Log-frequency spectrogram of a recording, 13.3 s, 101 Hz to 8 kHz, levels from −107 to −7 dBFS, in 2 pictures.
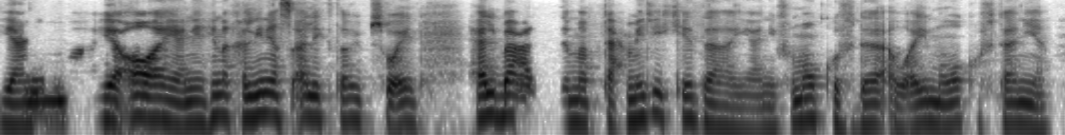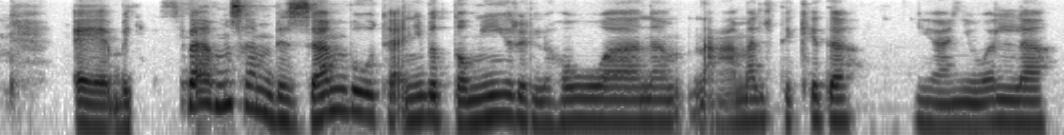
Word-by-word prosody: يعني 145 0 +3
ما 155 0 +2 0.2
هي 170 0 +6
آه، 180 -2 +8
يعني 150 -2 +2
هنا 185 0 +1
خلّيني 180 +3 +3
أسألِك 180 -1 +2
طيب 160 -1 -1
سؤال، 145 +2 +3 0.3
هل 180 +2 +5
بعد 185 -3 +4 0.2
ما 155 0 0
بتعملي 170 +5 -1
كده 165 -7 -3
يعني 125 0 -8
في 125 - -12
الموقف 155 -4 -2
ده، 145 +1 -1
أو 130 - -2
أي 140 +2 0
مواقف 145 0 -3
تانية، 145 -3 -3 0.5
آآ 140 -2 +2
بتحسي 140 - -9
بقى 265 0 +3
مثلًا 255 -7 +4
بالذنب 180 +7 +3
وتأنيب 180 -3 -1
الضمير 175 +2 0
اللي 155 -2 -5
هو 165 +2 -3
أنا 160 0 -4
عملت 160 +1 -7
كده 165 0 -3 0.3
يعني 145 -2 -5
والّا 155 +1 -3
160 Hz, 165 wpm, -22 LUFS, 150-175 Hz, 0.5 s, آه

